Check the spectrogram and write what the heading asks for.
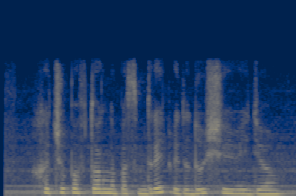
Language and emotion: Russian, neutral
